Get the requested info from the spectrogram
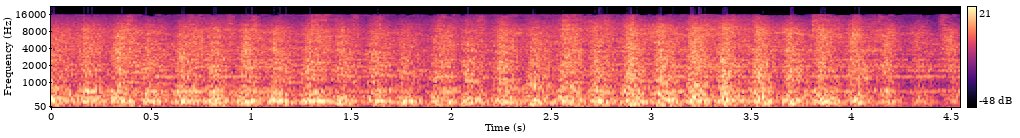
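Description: Trains hauling a long line of wagons along track: a steady, rapid rattling clatter of wheels and wagons.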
